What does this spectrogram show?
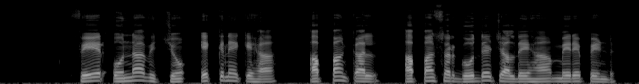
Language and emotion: Punjabi, neutral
